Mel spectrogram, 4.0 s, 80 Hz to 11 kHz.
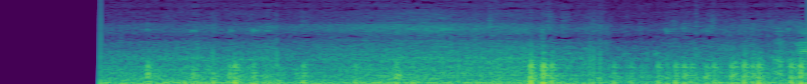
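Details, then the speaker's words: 2005 Chevrolet Astra GSI 2.0 16v driving: irregular dull knocks through road rumble from blown, compacted front strut mounts; fixed by replacing shock absorber mount kits. "lembra do barulho do do Astra Olha só o coxim do amortecedor dele parece que quebrou hein"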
